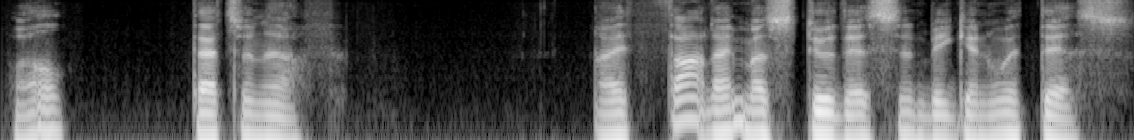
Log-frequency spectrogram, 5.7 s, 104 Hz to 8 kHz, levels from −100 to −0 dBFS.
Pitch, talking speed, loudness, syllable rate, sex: 120 Hz, 140 wpm, -17 LUFS, 4.1 syllables/s, male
